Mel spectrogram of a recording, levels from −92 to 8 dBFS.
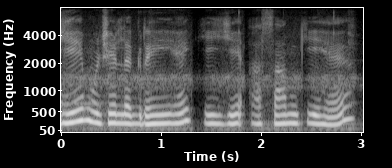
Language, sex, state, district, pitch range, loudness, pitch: Hindi, female, Arunachal Pradesh, Lower Dibang Valley, 205-225 Hz, -13 LUFS, 215 Hz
